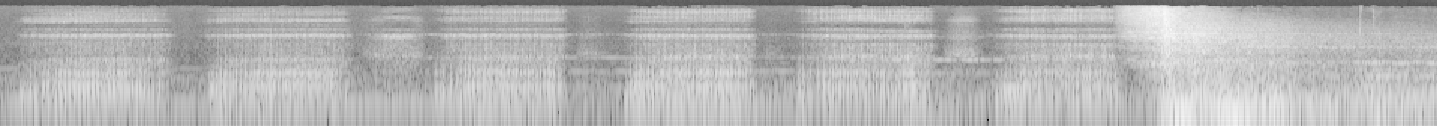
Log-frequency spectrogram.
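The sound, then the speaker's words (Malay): A woman sitting with her head bowed on a sofa makes low, guttural groaning moans that repeat in a steady rhythm, about six drawn-out pulses with short breaks, fairly loud, ending in a harsher, louder rasping burst. “Dia tunduk eh Kemudian dia sedang macam membuat suara mengerang.”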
